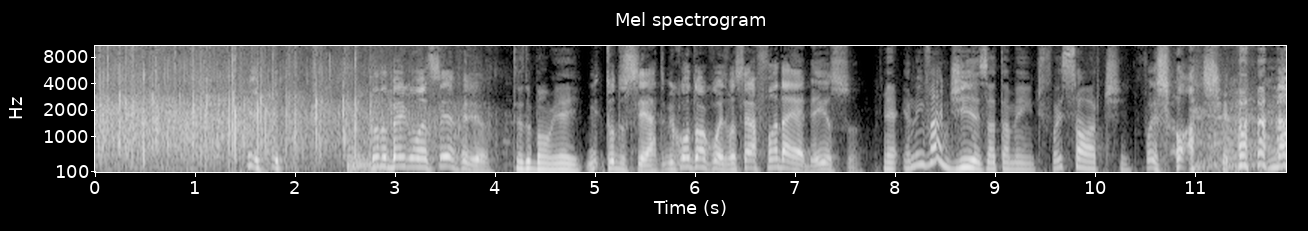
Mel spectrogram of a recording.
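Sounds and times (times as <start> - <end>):
audience applause welcoming a guest on stage: 0.0 - 4.1
speech: 1.5 - 11.8
laughter: 10.8 - 11.8.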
